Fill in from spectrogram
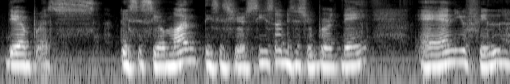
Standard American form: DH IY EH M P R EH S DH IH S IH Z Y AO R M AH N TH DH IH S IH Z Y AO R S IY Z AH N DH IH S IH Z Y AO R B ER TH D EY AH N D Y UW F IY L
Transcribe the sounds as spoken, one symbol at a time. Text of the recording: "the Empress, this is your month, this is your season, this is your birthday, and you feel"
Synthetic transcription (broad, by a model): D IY EH M P R EH S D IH S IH S Y AO R M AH N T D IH S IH S Y AO R S IY S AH N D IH S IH S Y AO R B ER T D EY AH N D Y UW F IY L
